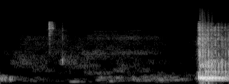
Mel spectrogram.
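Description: A few faint, sharp clicks about half a second in, over low background hiss.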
